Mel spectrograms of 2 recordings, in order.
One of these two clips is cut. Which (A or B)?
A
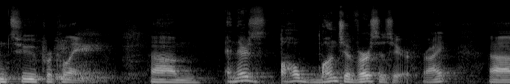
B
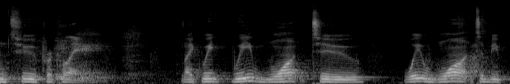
A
